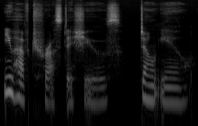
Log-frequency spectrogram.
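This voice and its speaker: A woman voicing a clingy, menacing yandere witch in an ASMR roleplay, speaking in a soft, coaxing whisper. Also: low-pitched, slow pace, vocal fry, slight background noise, pitched below the performer's own voice, full character voice. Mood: indignant, frantic.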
